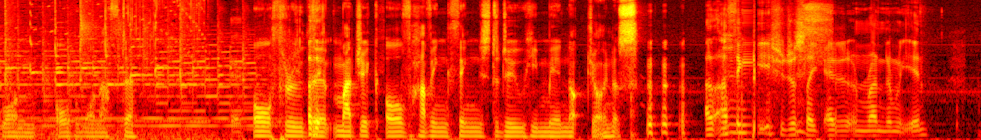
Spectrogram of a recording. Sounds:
music
speech

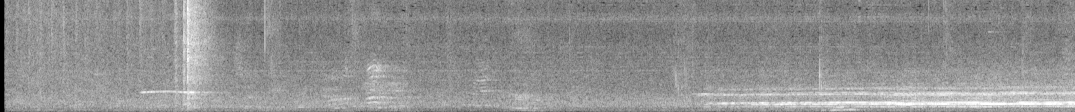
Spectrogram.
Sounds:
train whistling

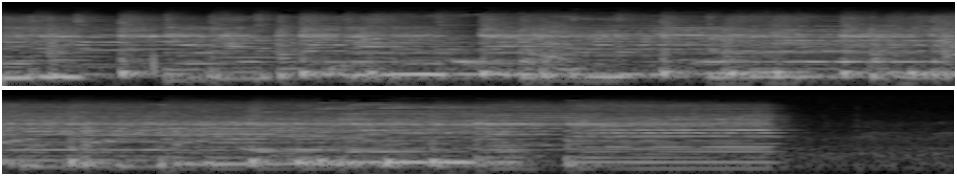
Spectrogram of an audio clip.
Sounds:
music

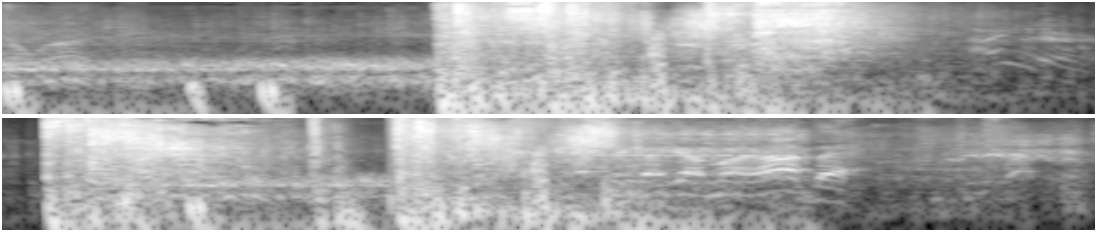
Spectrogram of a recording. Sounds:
boom
speech

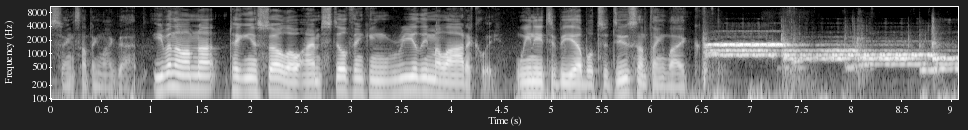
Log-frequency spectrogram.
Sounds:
keyboard (musical)
speech
piano
music
organ
musical instrument

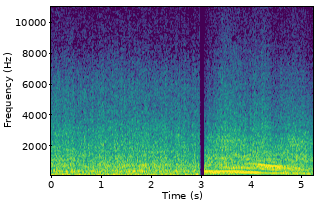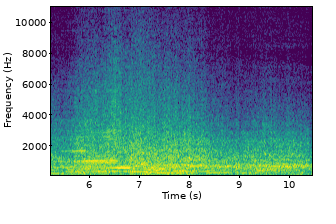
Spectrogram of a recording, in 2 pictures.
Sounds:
car passing by

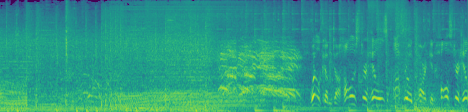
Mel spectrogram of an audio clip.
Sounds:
vehicle
speech
music
car

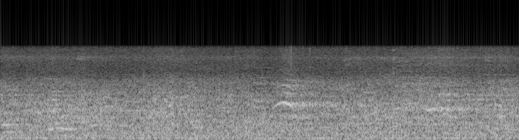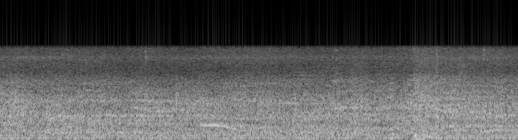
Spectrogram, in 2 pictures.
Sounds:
speech

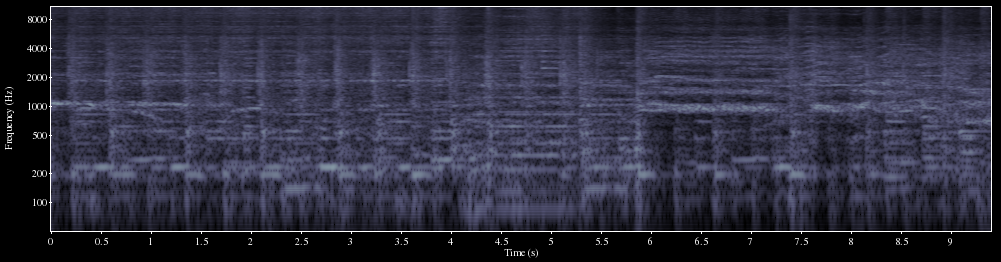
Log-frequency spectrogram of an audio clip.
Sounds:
choir
music

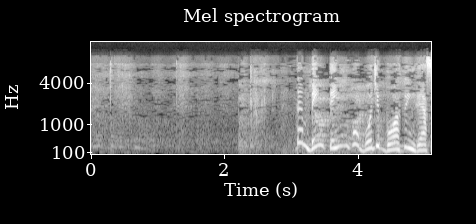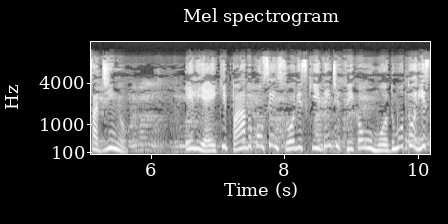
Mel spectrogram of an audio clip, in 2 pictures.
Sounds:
speech

